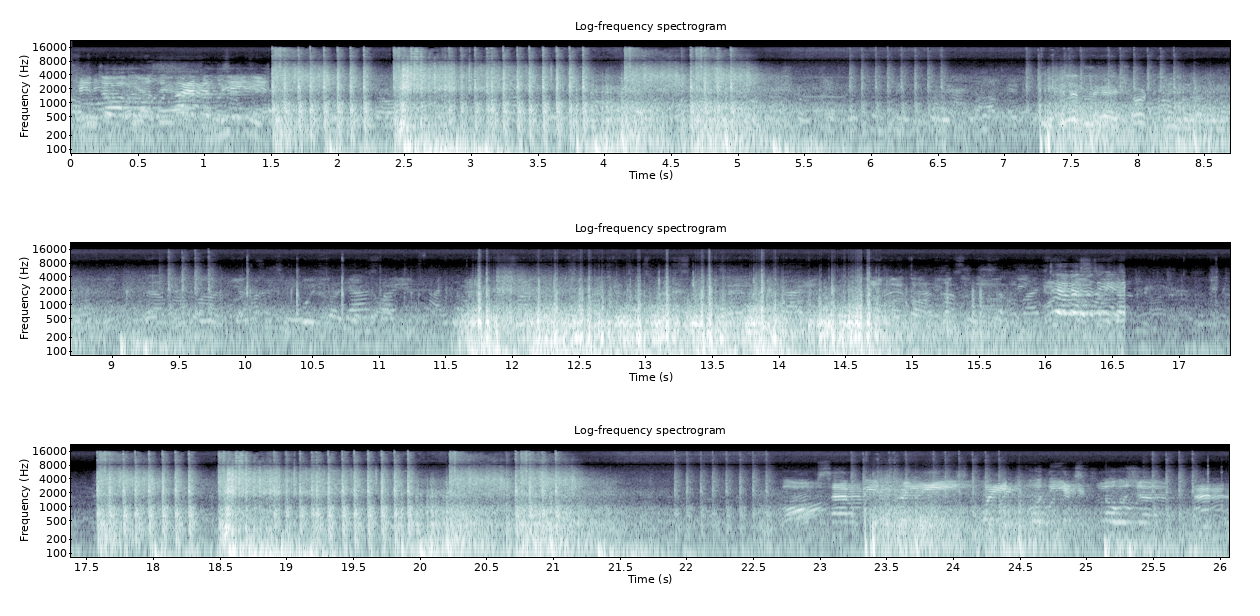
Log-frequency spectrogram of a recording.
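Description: Four long bursts of rapid automatic gunfire with a heavy rumble, separated by short lulls, during a military live-fire demonstration. A voice is heard near the end.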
